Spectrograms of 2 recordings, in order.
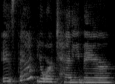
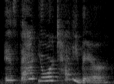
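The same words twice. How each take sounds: First: Said in the usual way. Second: Asked again louder and higher; louder, higher repeat. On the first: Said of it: "I asked". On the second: Acted. Narrator repeats question to sleepy Reggie, louder. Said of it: "I said".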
